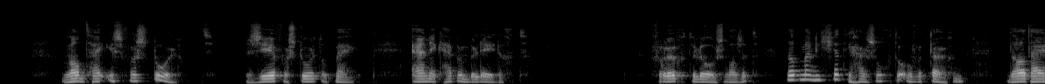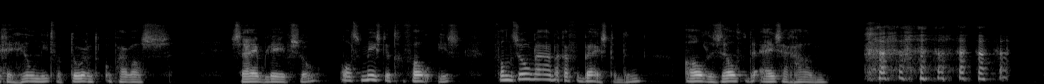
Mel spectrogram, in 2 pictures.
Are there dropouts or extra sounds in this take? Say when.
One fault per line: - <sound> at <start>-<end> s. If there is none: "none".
- laugh at 19.1-20.6 s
